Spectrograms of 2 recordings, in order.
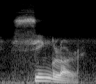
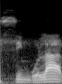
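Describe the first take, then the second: First: "singular" stressed on the first syllable, falling to -lor; English pronunciation. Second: "singular" stressed on the last syllable, open -lar; Portuguese pronunciation. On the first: Teacher contrasts English with Portuguese, English pronunciation of "singular". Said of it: "a gente diz". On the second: Teacher shows the Portuguese word before the English, Portuguese pronunciation of "singular". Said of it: "mas a pronúncia muda". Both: Shown as a demonstration.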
